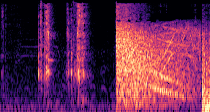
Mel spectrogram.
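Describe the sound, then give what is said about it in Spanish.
Gunshots ring out: a couple of lighter, short bursts come first, then a loud, sustained blast of gunfire runs on to the end. “Tenemos más disparos, amiga Sara Rivera. Tenemos varios.”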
